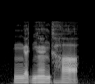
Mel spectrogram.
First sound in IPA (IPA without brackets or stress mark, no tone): ŋ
